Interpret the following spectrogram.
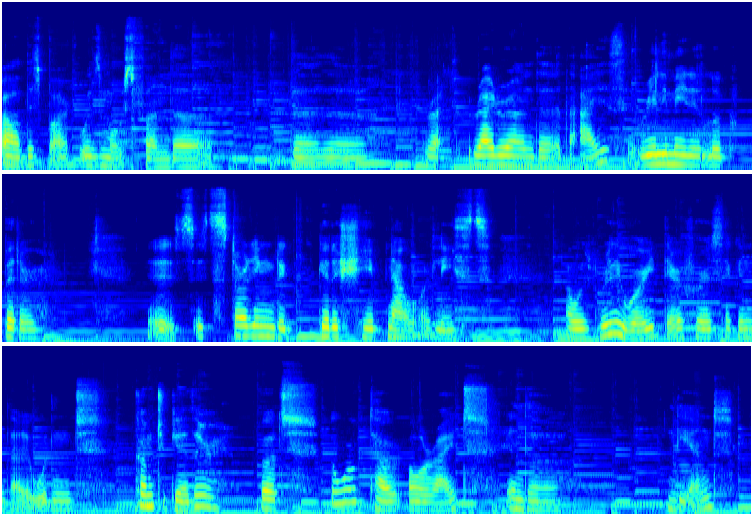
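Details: Stuttering in an adult woman, non-native English speaker; she says it is not usual for her and comes from recording nerves; word and part-word repetitions.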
